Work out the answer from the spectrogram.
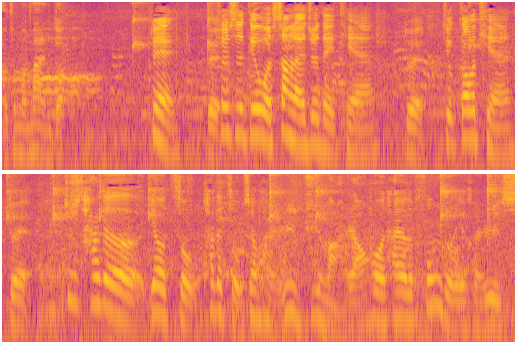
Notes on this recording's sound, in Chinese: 本次录制花费：坐在路边喝另茶。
